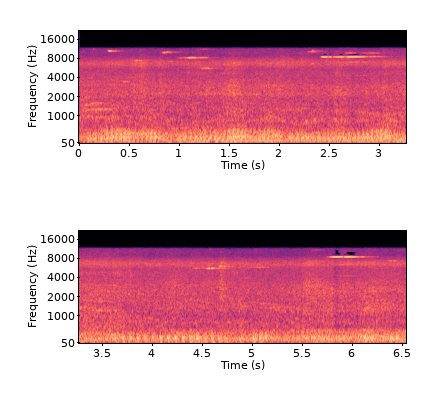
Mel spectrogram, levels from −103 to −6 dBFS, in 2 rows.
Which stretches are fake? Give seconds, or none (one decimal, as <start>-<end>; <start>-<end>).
none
